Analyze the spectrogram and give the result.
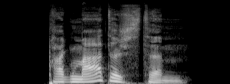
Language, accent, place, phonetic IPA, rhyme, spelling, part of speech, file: German, Germany, Berlin, [pʁaˈɡmaːtɪʃstəm], -aːtɪʃstəm, pragmatischstem, adjective, De-pragmatischstem.ogg
- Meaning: strong dative masculine/neuter singular superlative degree of pragmatisch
